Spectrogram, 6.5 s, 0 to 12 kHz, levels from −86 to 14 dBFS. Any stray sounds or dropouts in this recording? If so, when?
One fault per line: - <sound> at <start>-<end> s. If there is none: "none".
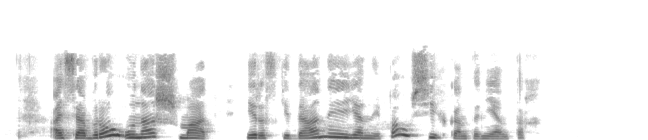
none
